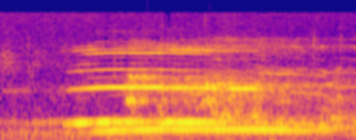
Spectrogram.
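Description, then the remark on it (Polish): Wolves howling together in Puszcza Zielonka forest, Wielkopolska, Poland: several long, smooth, overlapping wails that rise and hold steady in a clear, loud chorus, with no talking. “bo być może niektóre wilki tutaj wyją po niemiecku”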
